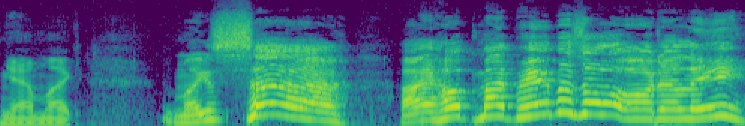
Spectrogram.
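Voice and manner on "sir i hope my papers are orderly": fake British accent, slow, high, "sir" stretched. Telling how they speak to a police officer, put-on British accent. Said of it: "get a British accent".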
